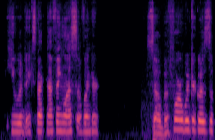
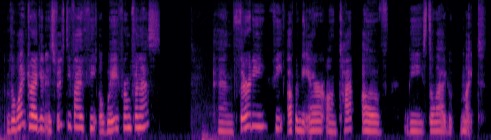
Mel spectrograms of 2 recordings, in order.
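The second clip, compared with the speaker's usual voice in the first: usual speaking voice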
